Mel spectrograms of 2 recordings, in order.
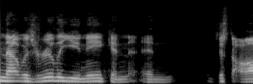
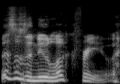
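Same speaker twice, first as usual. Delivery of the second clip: mock sarcastic, deadpan delivery; 2 semitones higher than usual. Retelling a movie scene where Bill Murray checks on her: imitating Bill Murray being sarcastic. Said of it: "he's just so sarcastic".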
